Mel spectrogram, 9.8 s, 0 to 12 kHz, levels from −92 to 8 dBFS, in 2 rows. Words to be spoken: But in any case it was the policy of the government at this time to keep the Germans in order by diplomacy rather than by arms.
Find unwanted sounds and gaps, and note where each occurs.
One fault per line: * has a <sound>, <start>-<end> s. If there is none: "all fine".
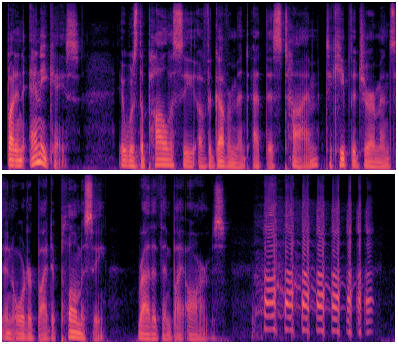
* has a laugh, 8.0-9.6 s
